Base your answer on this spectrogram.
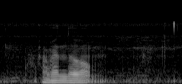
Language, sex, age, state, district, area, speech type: Santali, male, 30-45, West Bengal, Purba Bardhaman, rural, spontaneous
